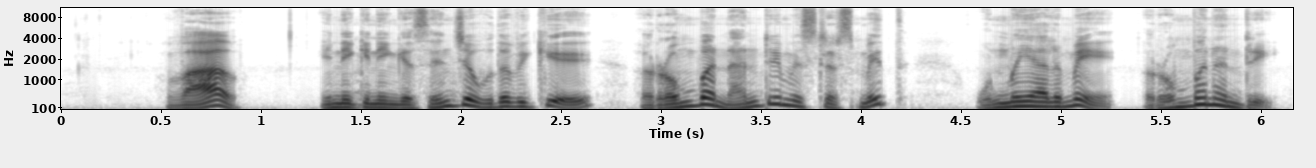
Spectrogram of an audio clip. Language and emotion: Tamil, happy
